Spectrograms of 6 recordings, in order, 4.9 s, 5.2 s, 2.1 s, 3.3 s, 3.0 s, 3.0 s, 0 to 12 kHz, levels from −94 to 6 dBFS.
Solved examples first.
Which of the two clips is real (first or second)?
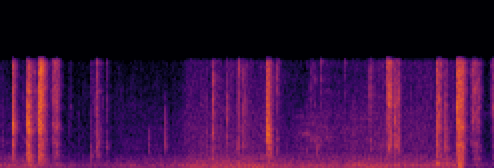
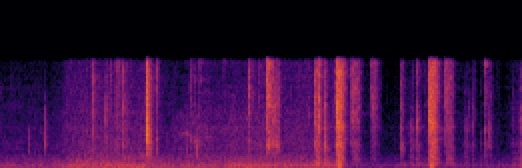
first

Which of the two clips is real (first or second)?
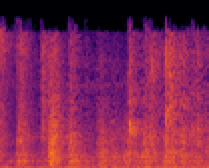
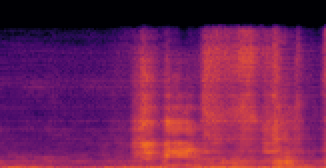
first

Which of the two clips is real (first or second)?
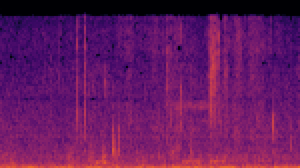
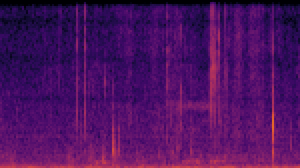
second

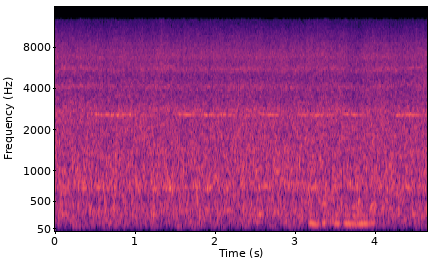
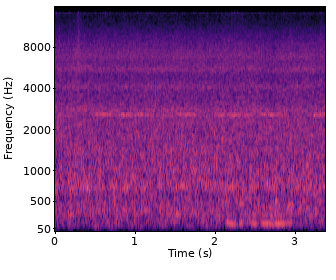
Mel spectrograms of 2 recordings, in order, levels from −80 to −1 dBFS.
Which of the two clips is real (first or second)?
first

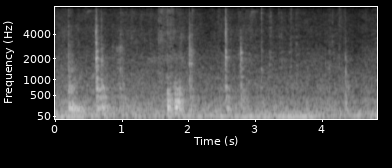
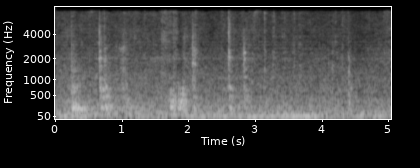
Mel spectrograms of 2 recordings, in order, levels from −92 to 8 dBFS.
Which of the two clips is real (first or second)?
first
